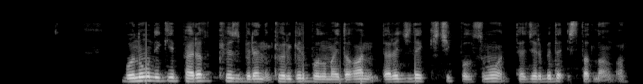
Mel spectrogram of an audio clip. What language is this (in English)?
Uyghur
